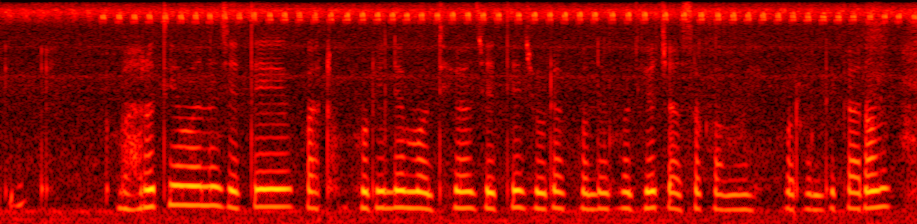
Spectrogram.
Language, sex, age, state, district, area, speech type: Odia, female, 30-45, Odisha, Rayagada, rural, spontaneous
